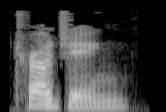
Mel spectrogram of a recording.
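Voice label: "trudging", British English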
